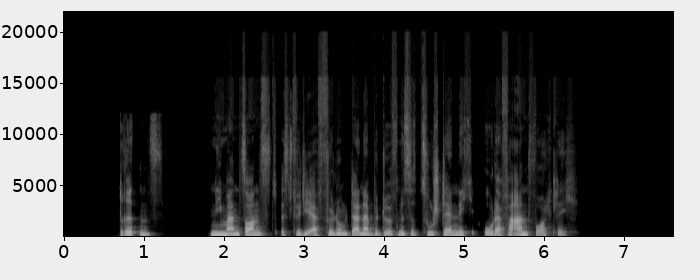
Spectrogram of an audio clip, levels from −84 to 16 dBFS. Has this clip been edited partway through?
no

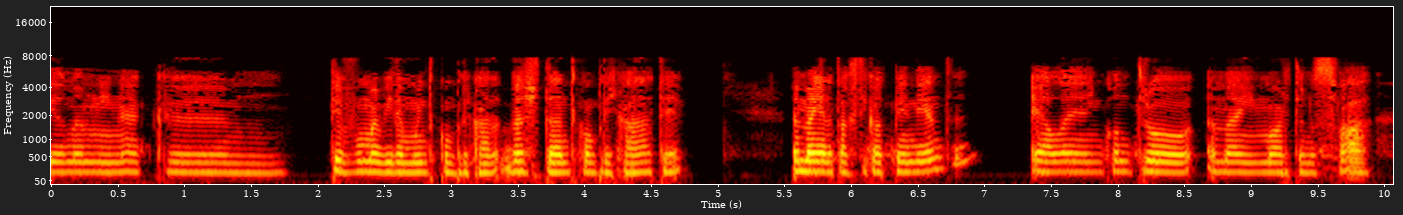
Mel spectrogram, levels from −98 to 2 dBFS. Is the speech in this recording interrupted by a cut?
no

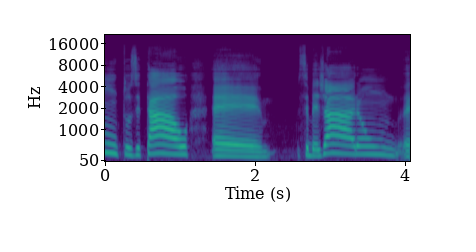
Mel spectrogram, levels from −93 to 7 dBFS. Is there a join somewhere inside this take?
no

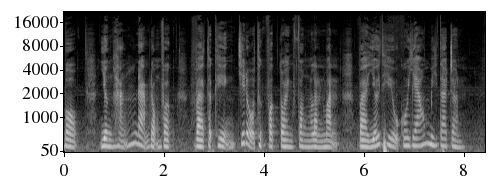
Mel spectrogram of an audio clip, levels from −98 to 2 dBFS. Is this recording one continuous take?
yes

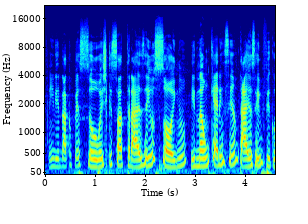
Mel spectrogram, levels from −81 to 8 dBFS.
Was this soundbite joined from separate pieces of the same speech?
no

